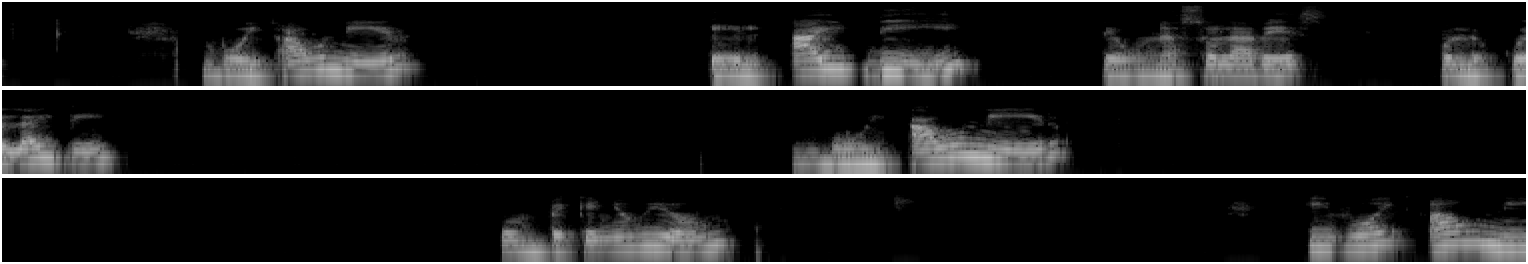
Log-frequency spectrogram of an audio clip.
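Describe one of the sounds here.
A young woman speaks calmly and clearly through a microphone, pausing often.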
